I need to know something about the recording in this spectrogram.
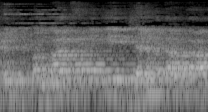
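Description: A man's voice lecturing in Hindi with a drawn-out, sing-song delivery: long held syllables with only a few breaks.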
